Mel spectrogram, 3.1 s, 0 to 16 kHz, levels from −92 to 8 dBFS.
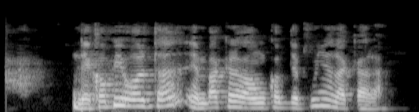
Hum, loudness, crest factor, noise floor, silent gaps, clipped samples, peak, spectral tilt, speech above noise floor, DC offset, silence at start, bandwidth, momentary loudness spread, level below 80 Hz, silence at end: none; -15 LUFS; 14 dB; -34 dBFS; none; under 0.1%; -2 dBFS; -7 dB/octave; 21 dB; under 0.1%; 0.05 s; 7.2 kHz; 9 LU; -52 dBFS; 0.25 s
